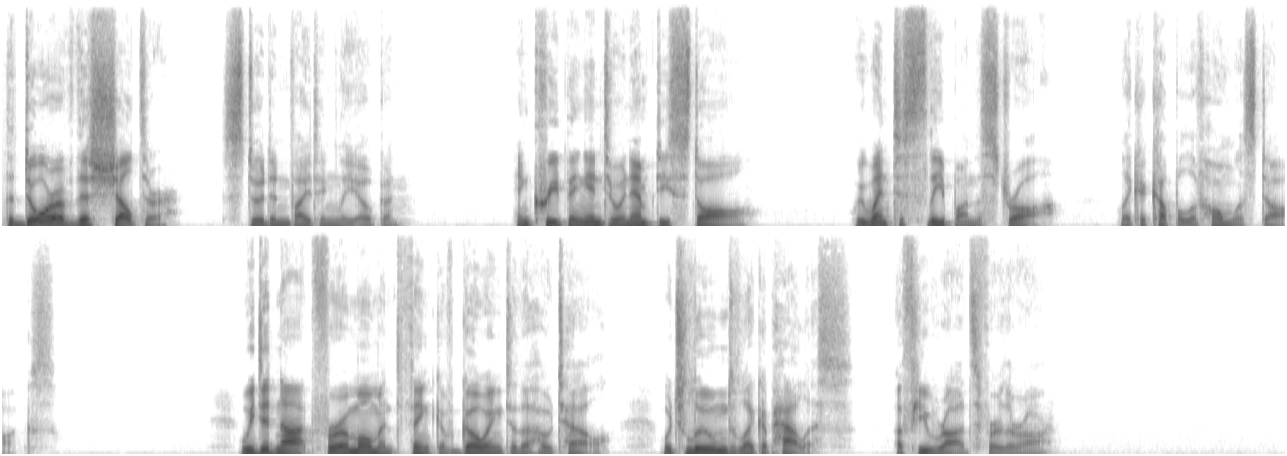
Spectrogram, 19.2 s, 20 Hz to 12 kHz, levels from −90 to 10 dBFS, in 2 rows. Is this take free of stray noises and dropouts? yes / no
yes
